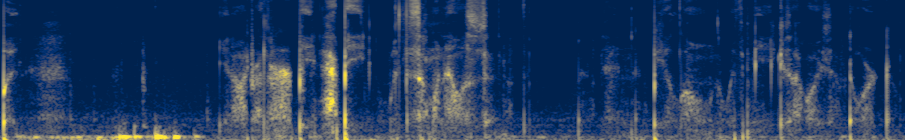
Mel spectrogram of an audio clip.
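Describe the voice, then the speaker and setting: Whispering at a moderate pace in a relaxed tone, with long, frequent pauses and noticeable background noise. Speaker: ASMR creator. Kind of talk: whispered ramble to camera, ASMR. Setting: home microphone recording. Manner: whispered, relaxed.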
